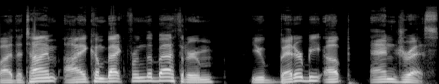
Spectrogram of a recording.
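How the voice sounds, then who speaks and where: On a very clean recording with a silent background, a man performs a put-on character voice with lively intonation, the sound dry and close with no echo. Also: medium pitch for a man, moderate pace. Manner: scolding.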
